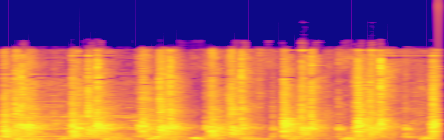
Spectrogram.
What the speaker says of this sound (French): Célébrons Jésus par les acclamations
